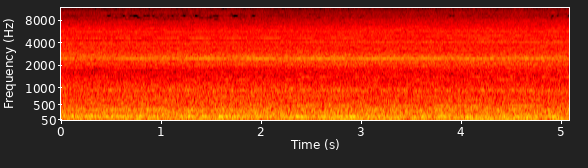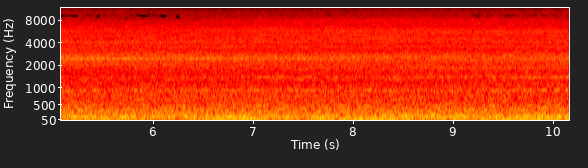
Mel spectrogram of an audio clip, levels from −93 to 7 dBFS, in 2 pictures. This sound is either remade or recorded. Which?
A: recorded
